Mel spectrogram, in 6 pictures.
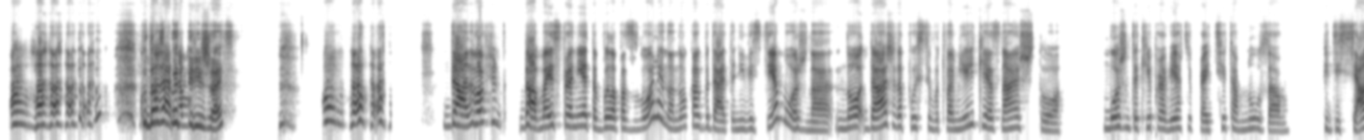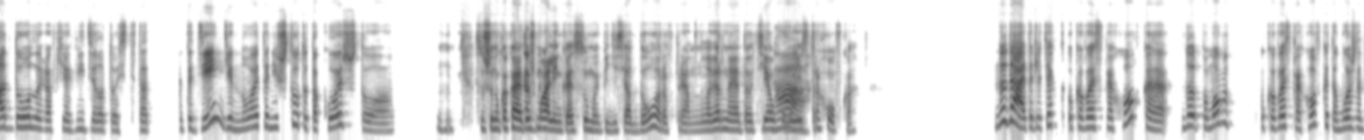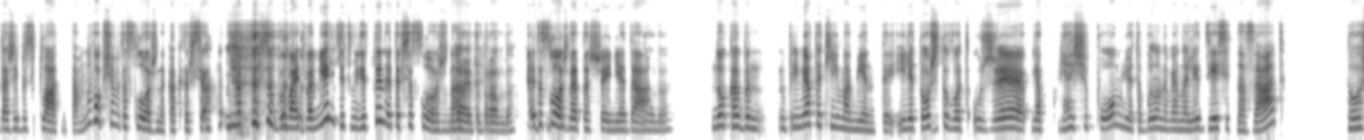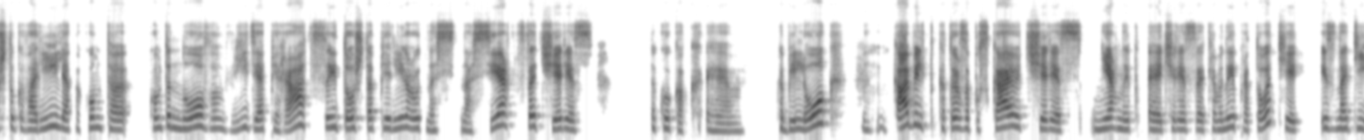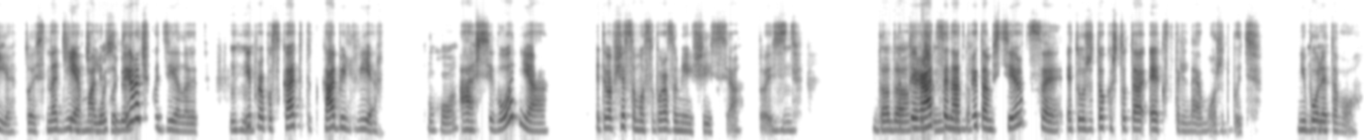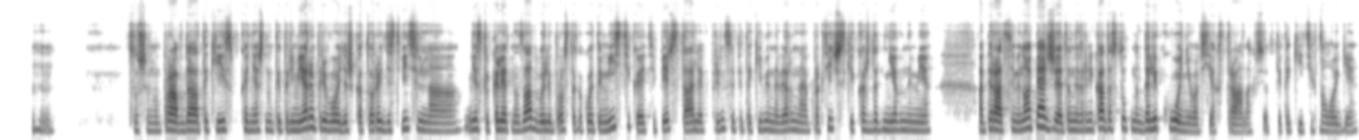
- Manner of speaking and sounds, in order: laugh; chuckle; chuckle; tapping; laugh; laugh; chuckle; other background noise; stressed: "далеко"
- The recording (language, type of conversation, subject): Russian, podcast, Как технологии изменят нашу повседневную жизнь через десять лет?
